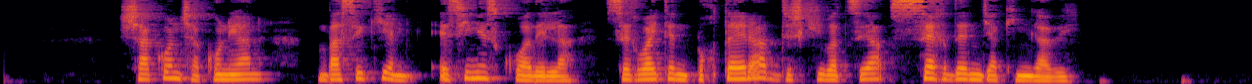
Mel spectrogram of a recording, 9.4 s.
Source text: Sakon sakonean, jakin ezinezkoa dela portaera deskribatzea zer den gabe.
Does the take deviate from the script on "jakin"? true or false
true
